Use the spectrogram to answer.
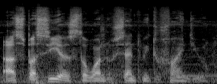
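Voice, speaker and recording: An actor playing a blunt young Spartan mercenary in a video game, speaking tersely and drily. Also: male voice, sits low, brisk, noisy background, lightly acted. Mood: guarded. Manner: terse, dry, matter-of-fact. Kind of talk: video game cutscene acting. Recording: game audio with loud score behind.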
